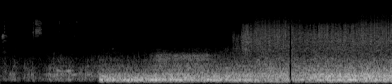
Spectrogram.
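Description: A jetpack roars steadily.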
